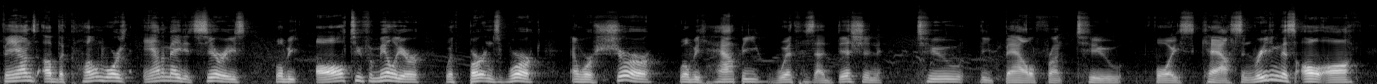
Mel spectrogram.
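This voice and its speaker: A man's voice: mid-range voice, measured pace. A man hosting a gaming news video, speaking enthusiastically to viewers and reading out announcements. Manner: excited, addresses viewers as guys. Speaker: gaming news channel host.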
